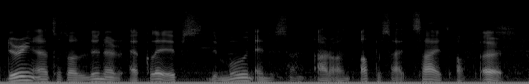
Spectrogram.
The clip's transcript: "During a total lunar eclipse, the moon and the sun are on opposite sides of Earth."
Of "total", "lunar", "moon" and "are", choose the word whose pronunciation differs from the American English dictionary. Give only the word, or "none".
none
